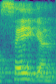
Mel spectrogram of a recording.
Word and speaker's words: Sagan: Carl, Sagan o Seigan pronuncian otros. Se escribe Sagan.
